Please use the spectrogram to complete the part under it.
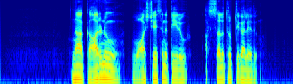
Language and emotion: Telugu, sad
